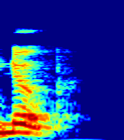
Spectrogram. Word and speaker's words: Knope: Is it Nope or Knope? – Nope. – Nope. – Leslie Knope. – K-N-O-P-E. Leslie Knope.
